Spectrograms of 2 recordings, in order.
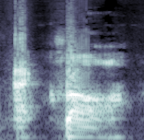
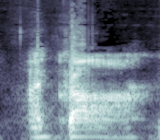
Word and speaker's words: Accra: As I've learned how to say it now, is Accra. – Accra.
